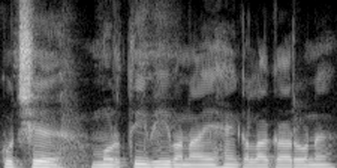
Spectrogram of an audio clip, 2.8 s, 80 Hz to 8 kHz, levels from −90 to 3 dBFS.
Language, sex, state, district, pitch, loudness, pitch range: Hindi, male, Jharkhand, Deoghar, 130 Hz, -14 LUFS, 125-135 Hz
